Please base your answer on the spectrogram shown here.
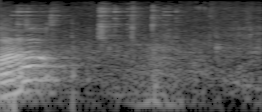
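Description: Tiny, a small pet dog, gives a brief high whimper up close, then quieter whines under light background noise, with someone talking nearby.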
